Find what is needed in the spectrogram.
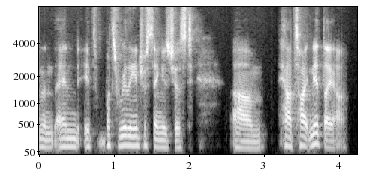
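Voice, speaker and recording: A man speaks at a very fast pace against a quiet background, with a dry, close sound and no echo. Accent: Australian. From Australia. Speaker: rock vocalist and streamer. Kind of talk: casual interview chat.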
